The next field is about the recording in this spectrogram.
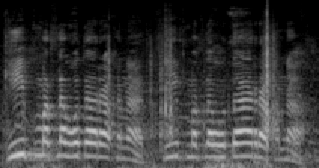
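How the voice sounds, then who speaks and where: A man's voice: extremely high pitch, moderate pace, darkish tone, slight background noise. Patient man teaching vocabulary. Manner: patient, repeats words and checks understanding; spells words out letter by letter. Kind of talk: vocabulary lesson for children.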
